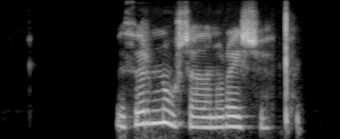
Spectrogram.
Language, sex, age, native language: Icelandic, female, 30-39, Icelandic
